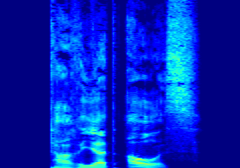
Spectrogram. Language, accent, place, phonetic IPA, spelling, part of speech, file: German, Germany, Berlin, [taˌʁiːɐ̯t ˈaʊ̯s], tariert aus, verb, De-tariert aus.ogg
- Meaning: inflection of austarieren: 1. third-person singular present 2. second-person plural present 3. plural imperative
